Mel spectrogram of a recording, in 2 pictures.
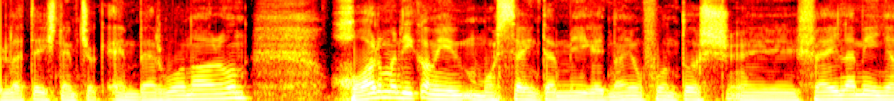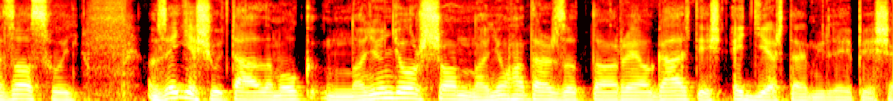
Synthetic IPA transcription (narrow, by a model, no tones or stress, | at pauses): ɾylɛt̪ɛiʃnɛmt͡ʃɒkɛmbɛrvo̞nɒlo̞n | hɒrmɒd̪ikɒmimo̞ʃt̪sɛɾint̪ɛmːeːɡɛɟnɒɟo̞ɱfo̞nt̪o̞ʃ | fɛjlɛmeːɲɒzɒsho̞ɟ | ɒzɛɟːɛʃylt̪aːlːɒmo̞knɒɟo̞ɲɟo̞rʃɒnːɒɟo̞nɦɒt̪aːɾozo̞t̪ːɒnrɛɒɡaːlt̪eːʃɛɟːeːrt̪ɛlmyːleːpeːʃɛ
